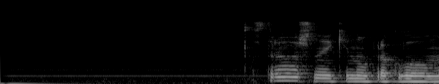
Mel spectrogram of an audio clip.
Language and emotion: Russian, sad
